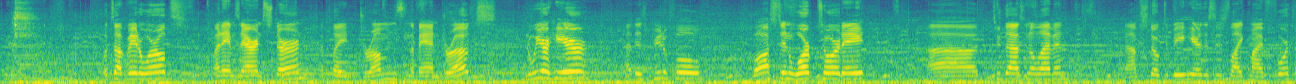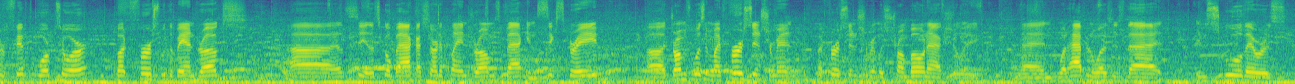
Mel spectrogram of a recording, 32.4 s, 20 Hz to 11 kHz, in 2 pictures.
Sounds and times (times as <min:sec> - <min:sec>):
Music: 0:00.0 - 0:32.3
Speech: 0:01.3 - 0:08.8, 0:09.4 - 0:10.8, 0:11.6 - 0:32.3.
